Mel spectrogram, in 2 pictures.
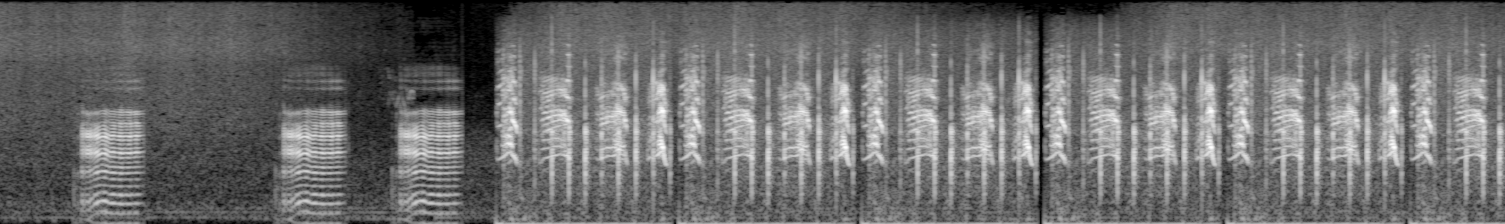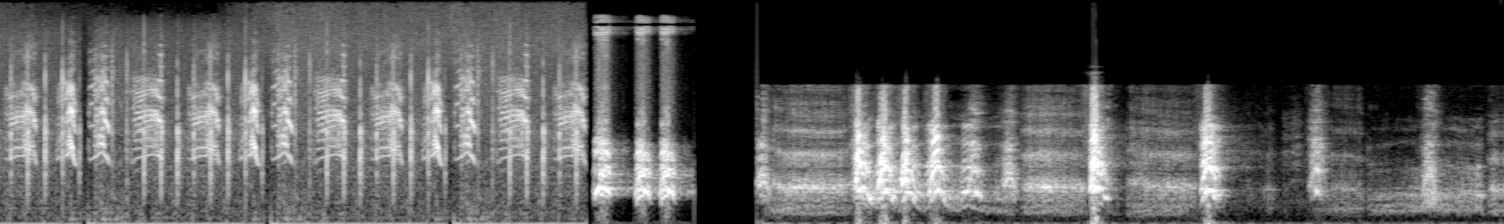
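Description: A run of animal calls: three bleats in the first few seconds, then a long stretch of rapid, high, densely repeated calls, then dog barking and yipping from a little past the middle to the end.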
